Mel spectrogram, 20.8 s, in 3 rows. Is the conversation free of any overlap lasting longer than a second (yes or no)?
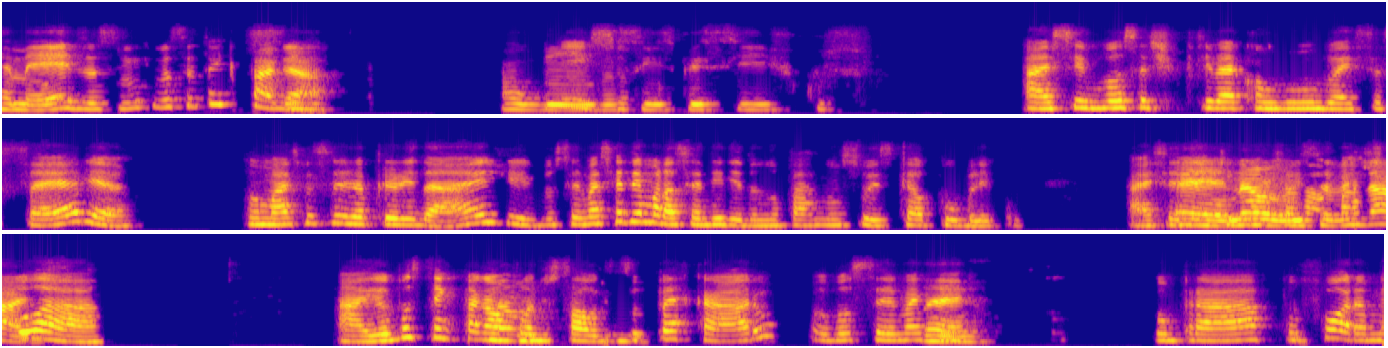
no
